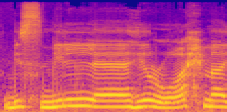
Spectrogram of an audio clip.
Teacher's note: یہ اللہ کا نام باریک پڑھا جائے گا کیونکہ اللہ کے نام سے پہلے زیر ہے، جبکہ یہ اللہ کا نام پر پڑھا جائے گا کیونکہ اللہ کے نام سے پہلے زبر ہے.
